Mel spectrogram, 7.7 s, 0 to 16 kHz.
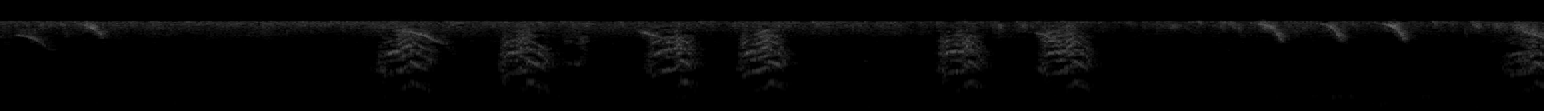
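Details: Harsh, raspy calls of an Azure Jay, captured by a live camera in early afternoon on 11 July 2013, about nine grating notes, some paired, scattered through the clip with faint high-pitched chirps between them.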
